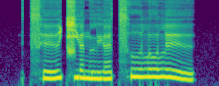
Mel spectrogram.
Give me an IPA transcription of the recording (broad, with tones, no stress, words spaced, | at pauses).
t͡sʰe˧˥ɪ̯t͡ɕjɛ˧n ljɛ˧˥t͡sʰɹ̩˥lɤ˥ le˥˩ɪ̯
